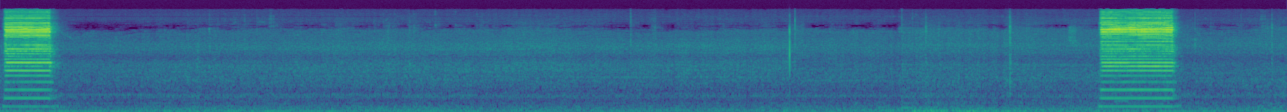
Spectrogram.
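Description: A car horn honks twice, briefly.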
